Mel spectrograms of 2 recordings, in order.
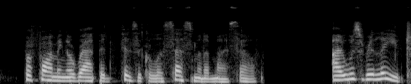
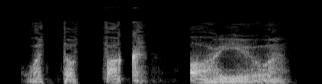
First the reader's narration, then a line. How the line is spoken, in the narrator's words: He snarled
